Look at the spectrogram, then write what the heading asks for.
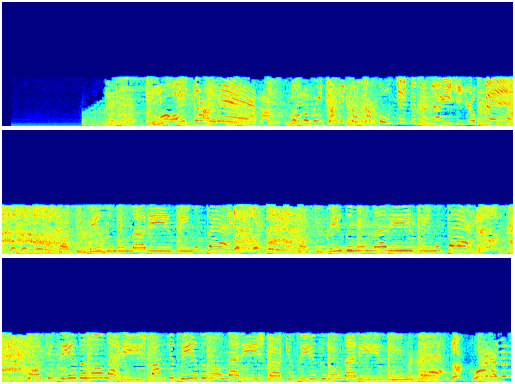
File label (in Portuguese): Aniversário Sobrinho Masculino; Telemensagens 2017; Aniversário Infantil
